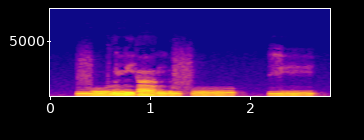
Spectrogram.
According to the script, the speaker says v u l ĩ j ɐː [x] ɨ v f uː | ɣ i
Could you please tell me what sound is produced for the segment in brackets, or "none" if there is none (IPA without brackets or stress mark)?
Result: ŋ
